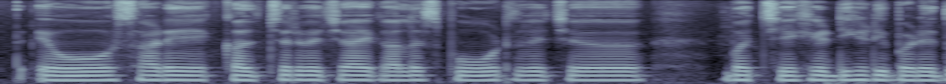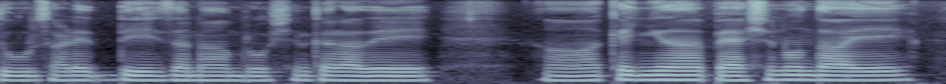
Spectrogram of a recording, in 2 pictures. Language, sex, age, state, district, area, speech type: Dogri, male, 18-30, Jammu and Kashmir, Samba, urban, spontaneous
